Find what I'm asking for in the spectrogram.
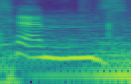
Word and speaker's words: Tems: That's spelled T-E-M-S, Thames, and it's called Me and You.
